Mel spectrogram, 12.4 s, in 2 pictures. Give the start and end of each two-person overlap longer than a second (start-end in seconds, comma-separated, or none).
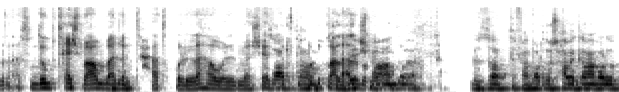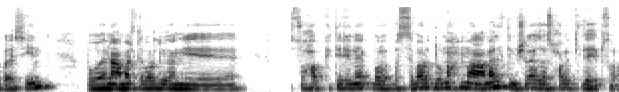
2.6-4.0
